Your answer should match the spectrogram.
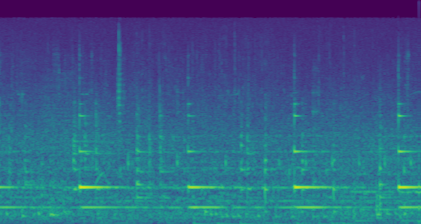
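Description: A single bell-like note from the marching band's front-ensemble pitched percussion, struck about every one and a half seconds, three times, each stroke ringing out and fading, in a soft passage of the show.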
